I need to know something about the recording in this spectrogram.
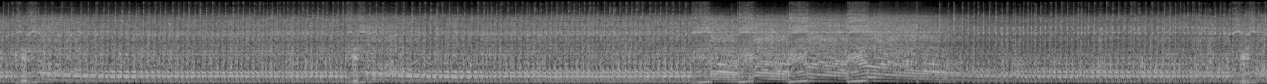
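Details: Homelite XL Automatic chainsaw after repair (fuel issue had forced full-choke running; new bar stud), cold morning, engine half warm; started in about six pulls; crisp two-stroke buzz holds steady, then quick throttle blips climb and settle cleanly; high speed close enough; normal running.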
